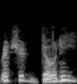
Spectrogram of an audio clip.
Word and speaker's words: Richard Doty: And I want to make sure that I've got your name, I'm pronouncing your name correctly. Is it Richard Doty? Yeah, that's correct. That is correct.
